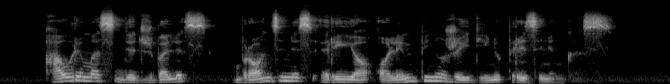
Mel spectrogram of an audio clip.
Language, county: Lithuanian, Alytus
